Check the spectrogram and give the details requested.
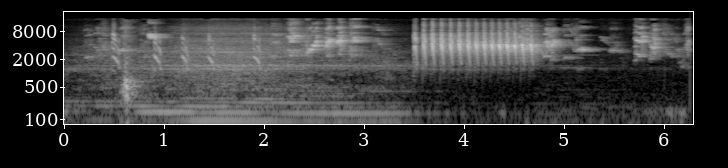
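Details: Bulbul known locally as kapas tembak, a lively singer used as a master recording for training. Assorted sharp chirps and short whistled notes, then a fast buzzy trill of rapidly repeated pulses lasting about a second, with steady low hum beneath.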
